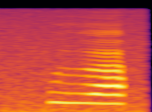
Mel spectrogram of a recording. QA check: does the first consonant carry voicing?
no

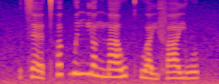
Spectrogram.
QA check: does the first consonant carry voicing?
no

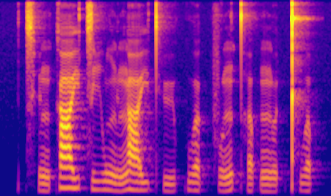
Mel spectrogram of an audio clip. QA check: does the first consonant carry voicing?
no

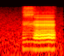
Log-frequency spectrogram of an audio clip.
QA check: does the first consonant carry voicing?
yes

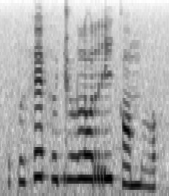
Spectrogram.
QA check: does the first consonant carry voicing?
no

